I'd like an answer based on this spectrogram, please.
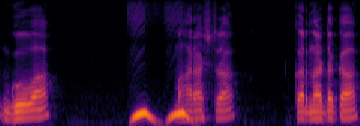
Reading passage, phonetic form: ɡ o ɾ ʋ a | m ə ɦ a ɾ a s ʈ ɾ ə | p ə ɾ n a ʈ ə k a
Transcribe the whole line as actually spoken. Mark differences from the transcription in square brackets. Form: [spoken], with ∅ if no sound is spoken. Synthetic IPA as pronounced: ɡ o [∅] ʋ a | m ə ɦ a ɾ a [ʂ] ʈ ɾ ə | [k] ə ɾ n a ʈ ə k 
